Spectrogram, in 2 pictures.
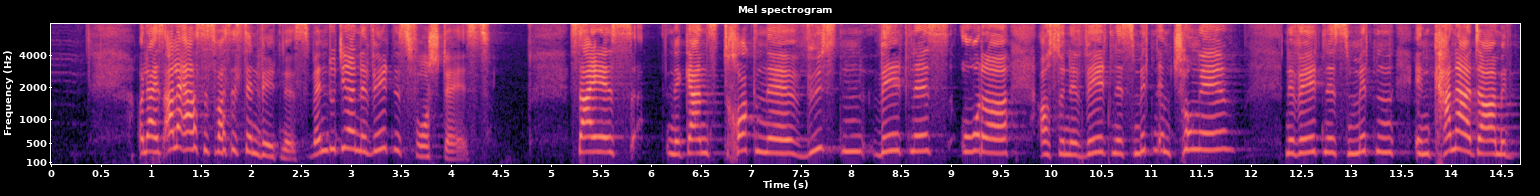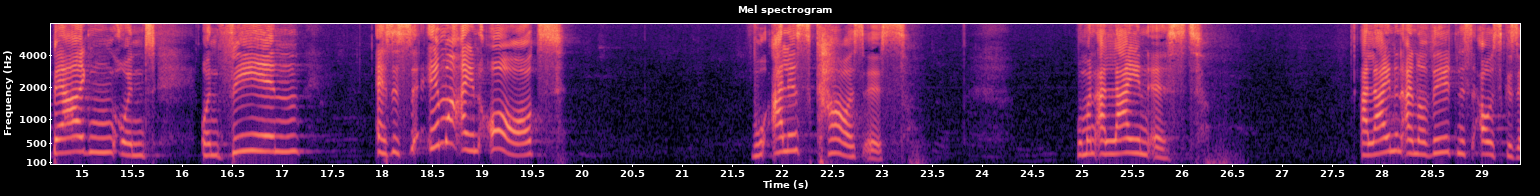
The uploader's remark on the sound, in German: Zeal Church Dresden. Audiomittschnitt der Predigt vom 03.12.2023 im Kurländer Palais in Dresden.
